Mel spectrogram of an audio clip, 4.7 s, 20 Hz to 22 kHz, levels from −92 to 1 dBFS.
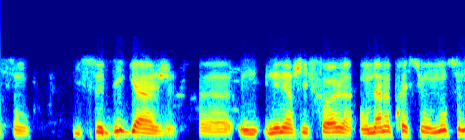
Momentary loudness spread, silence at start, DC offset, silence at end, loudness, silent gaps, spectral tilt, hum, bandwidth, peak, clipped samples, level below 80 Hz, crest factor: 13 LU; 0.15 s; under 0.1%; 0 s; -19 LUFS; none; -9 dB/octave; none; 4.3 kHz; -4 dBFS; under 0.1%; -64 dBFS; 16 dB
